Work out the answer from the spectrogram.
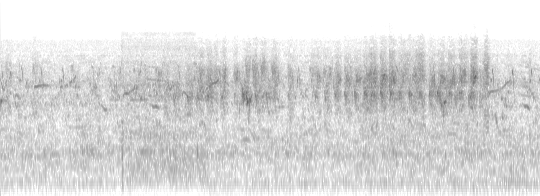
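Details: Busy weaver birds while nesting keep up a thick, high chattering of rapid chirps and squeaks, growing louder and denser in the second half.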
